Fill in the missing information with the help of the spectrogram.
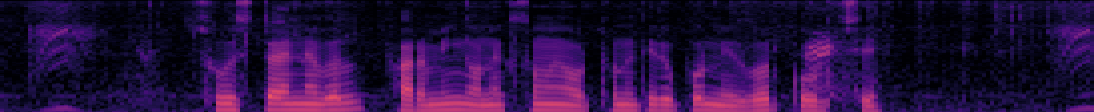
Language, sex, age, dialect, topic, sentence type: Bengali, male, 18-24, Western, agriculture, statement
